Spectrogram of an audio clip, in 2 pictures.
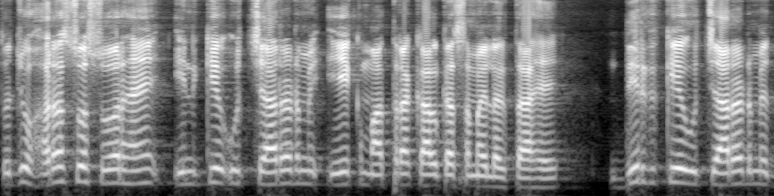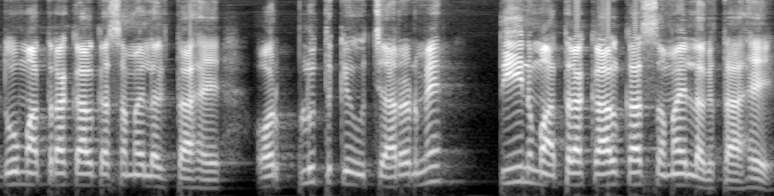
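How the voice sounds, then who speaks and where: A man's voice: high-pitched, moderate pace, fairly bright tone, clean tone. A man teaching an exam-prep lesson, who asks rhetorical questions and answers them himself and keeps checking in with his students. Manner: stretches out the sounds he teaches.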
